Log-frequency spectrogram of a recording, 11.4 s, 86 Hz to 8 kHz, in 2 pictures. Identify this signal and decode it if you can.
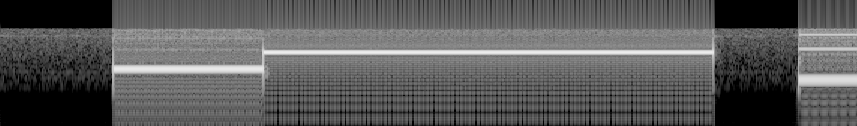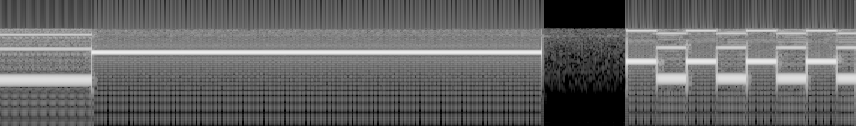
Two-tone page, heard as a one-second tone, then a three-second tone, about 670 then 1220 Hz, about 460 then 1220 Hz. It is heard from 0.7 to 9.3 s.
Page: 39 RESCUE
